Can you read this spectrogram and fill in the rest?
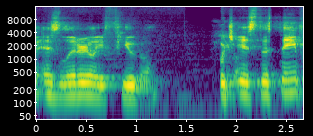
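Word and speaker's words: Fugo: call him so no his name is literally Fugal which is the same pronunciation for Fusion which is Frugal shulkan yeah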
